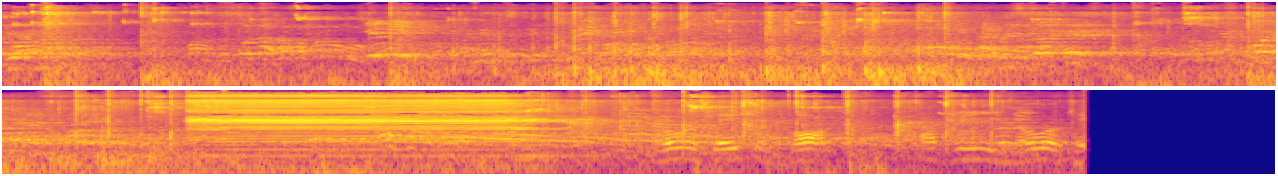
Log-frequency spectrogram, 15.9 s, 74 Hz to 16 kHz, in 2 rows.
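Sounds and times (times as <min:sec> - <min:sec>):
scoreboard buzzer blast: 0:09.1 - 0:11.8
crowd voices: 0:09.1 - 0:12.8.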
